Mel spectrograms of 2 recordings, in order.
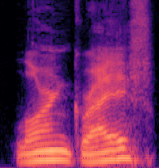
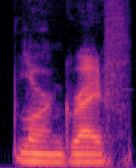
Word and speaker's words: Greiff: Loren Greiff rhymes with life.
